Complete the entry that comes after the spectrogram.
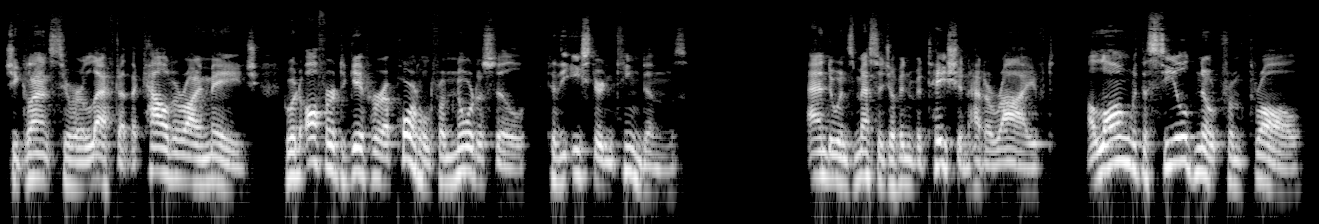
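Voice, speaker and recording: A man reading a fantasy novel aloud as scripted narration, in a measured, theatrical manner. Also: medium pitch, very animated. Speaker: audiobook reader.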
